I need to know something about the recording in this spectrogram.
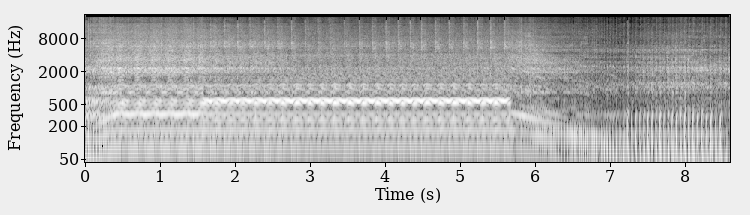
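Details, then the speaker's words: NS200, about 2 years old, in neutral: clean steady rev held several seconds, then a smooth drop to an even idle with no rattle or misses; healthy exhaust note. Owner notes vibration and rattles elsewhere. "So exhaust ನೋಡಿ, 2 ವರ್ಷ ಆಗುತ್ತೋ ಯಾವ ಕಂಡೀಷನಲ್ಲಿದೆ ಅಂತ exhaust sound."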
